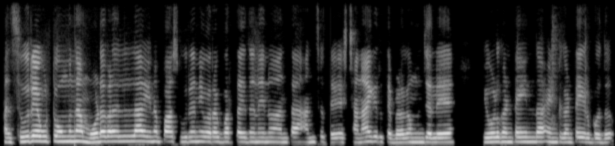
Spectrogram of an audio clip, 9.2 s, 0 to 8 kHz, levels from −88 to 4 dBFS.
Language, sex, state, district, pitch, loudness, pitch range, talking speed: Kannada, female, Karnataka, Raichur, 250 Hz, -15 LUFS, 235-265 Hz, 145 wpm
